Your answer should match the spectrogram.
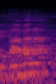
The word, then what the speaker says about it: bhavana: Say bhavana. Bhavana.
